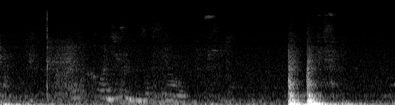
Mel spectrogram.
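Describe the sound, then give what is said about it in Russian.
A door is pushed shut with a quick, heavy double thud and a short rattle, standing out loudly after several seconds of quiet room noise. “Это очень хорошо, что закрою дверь.”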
